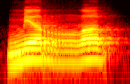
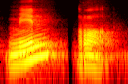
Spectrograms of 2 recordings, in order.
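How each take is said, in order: First: The n disappears and merges into a doubled r. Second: The n is pronounced separately before the r. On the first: "Dilebur, nunnya hilang jadi ra" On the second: "nun mati bertemu dengan ra"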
